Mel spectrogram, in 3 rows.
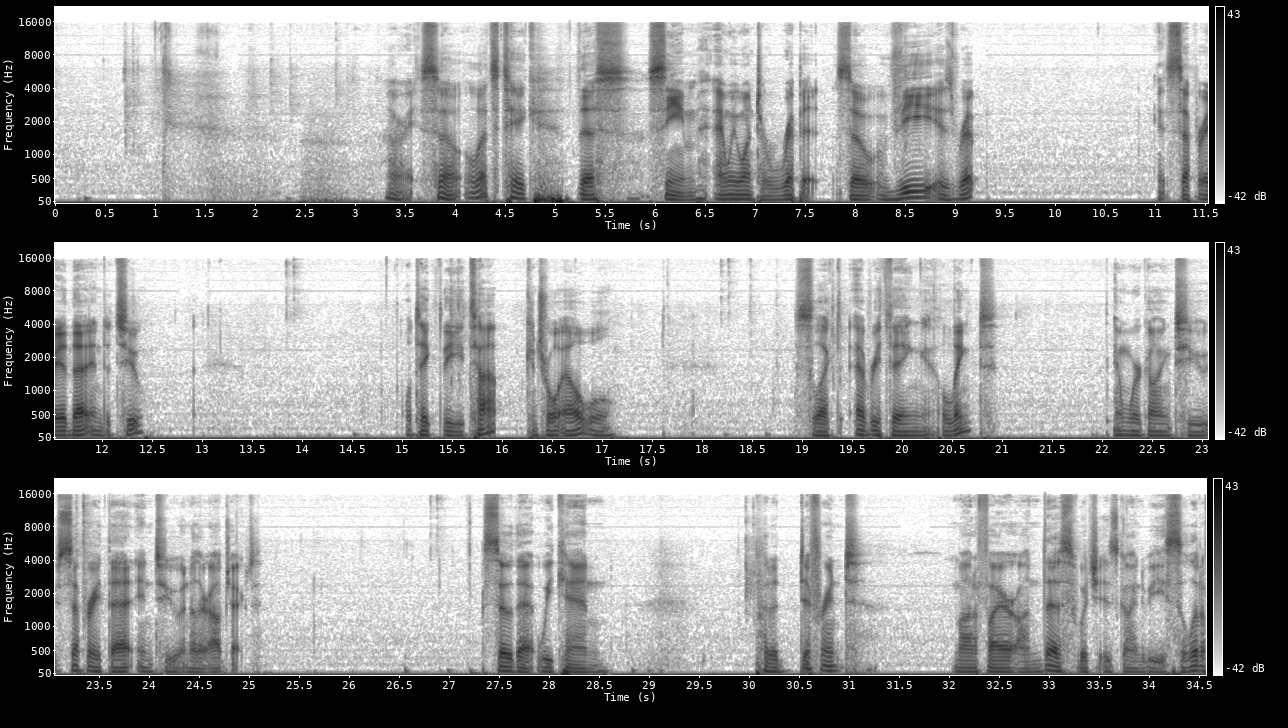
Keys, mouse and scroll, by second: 0.6 ctrl+l, 1.8-2.2 scroll up 5, 2.3 shift+middle click, 2.8-3.2 scroll up 4, 3.3 shift+middle click, 4.4 alt+click, 8.4 v, 13.8 click, 15.4 ctrl+l, 16.6-17.2 scroll down 6, 17.2 shift+middle click, 18.1 shift+click, 19.2 ctrl+l, 21.4 middle click, 22.7 p, 24.4 shift+middle click, 25.3 Tab, 26.7 click, 27.4 shift+middle click, 28.3 middle click, 29.8 z, 30.9 middle click.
